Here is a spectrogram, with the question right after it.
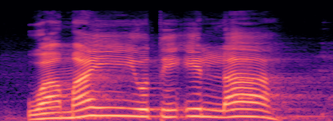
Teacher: Karena nun mati ketemu ya, ada tasdid. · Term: idgham biguna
